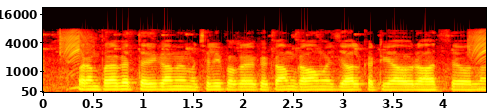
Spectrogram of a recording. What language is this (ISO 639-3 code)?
bho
